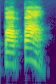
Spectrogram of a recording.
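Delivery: "papá" with the weight on the final PÁ; teacher's example "papá", pa-PÁ; stress on last syllable. Shown as a demonstration. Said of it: "la mayor intensidad con que pronunciamos la sílaba".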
